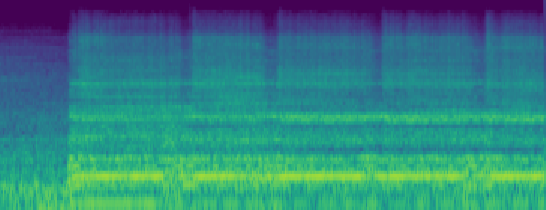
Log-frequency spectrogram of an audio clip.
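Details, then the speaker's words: Lochinvar boiler not firing, with a stage-two low air alarm; the filter is nearly new. One of two inducer fan motors kicks in abruptly with a hum whose tone drops in and out; the inducer is hard starting. The capacitor is suspected and AMRAD caps were later fitted. "there's one issue so that one is having trouble turning on i'm gonna check the uh motor trying to spin it see how far it is because it could just be the capacitor"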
